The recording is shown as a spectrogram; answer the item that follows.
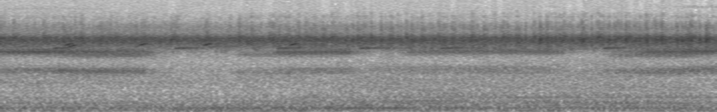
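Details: Tree frogs calling at night in the swampy backwoods of North Carolina: a dense, unbroken high-pitched trilling chorus, overlaid by steady mid-pitched tonal notes lasting one to two seconds that fade in and out.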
